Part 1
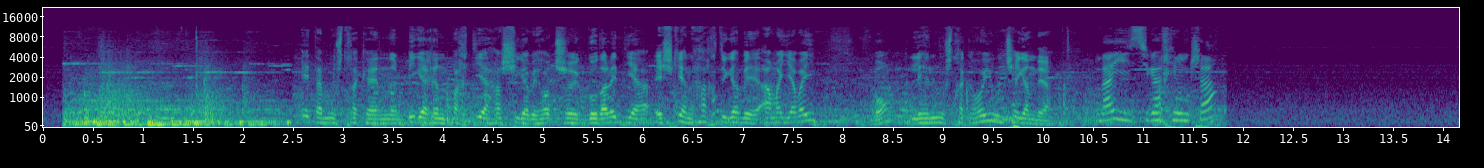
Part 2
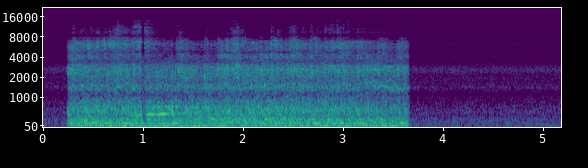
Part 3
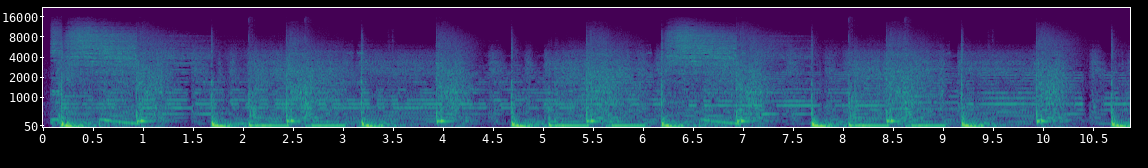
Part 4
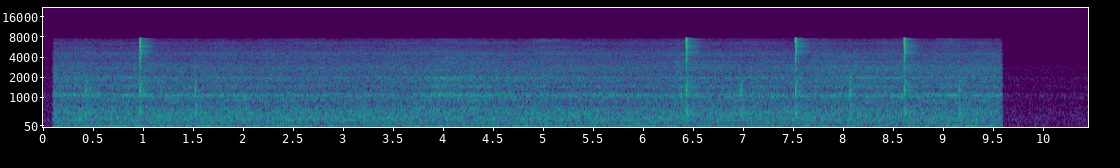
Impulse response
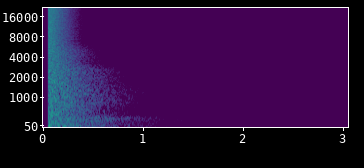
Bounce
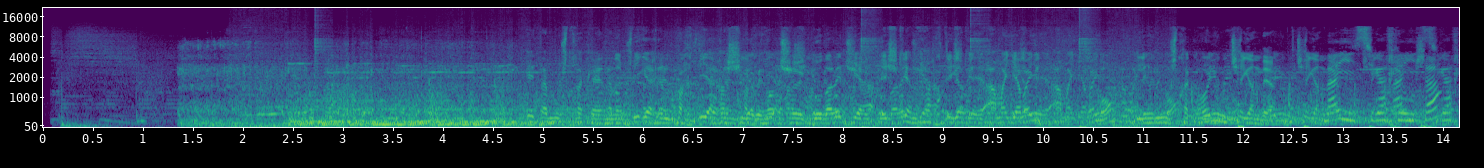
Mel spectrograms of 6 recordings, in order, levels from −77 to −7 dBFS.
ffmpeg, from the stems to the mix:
-filter_complex "[0:a]adelay=2250,volume=1.5dB,asplit=2[a][b];[b]volume=-6dB[c];[1:a]highshelf=f=6.3k:g=-7.5,adelay=1100,volume=-3dB[d];[2:a]volume=-12dB,asplit=2[e][f];[f]volume=-19.5dB[g];[3:a]acrusher=bits=3:dc=4:mix=0:aa=0.000001,adelay=1750,volume=-8dB,asplit=2[h][i];[i]volume=-8.5dB[j];[4:a]atrim=start_sample=2205[k];[g][j]amix=inputs=2:normalize=0[l];[l][k]afir=irnorm=-1:irlink=0[m];[c]aecho=0:1:654|1308|1962|2616|3270|3924|4578:1|0.48|0.23|0.111|0.0531|0.0255|0.0122[n];[a][d][e][h][m][n]amix=inputs=6:normalize=0,alimiter=limit=-17dB:level=0:latency=1:release=63"

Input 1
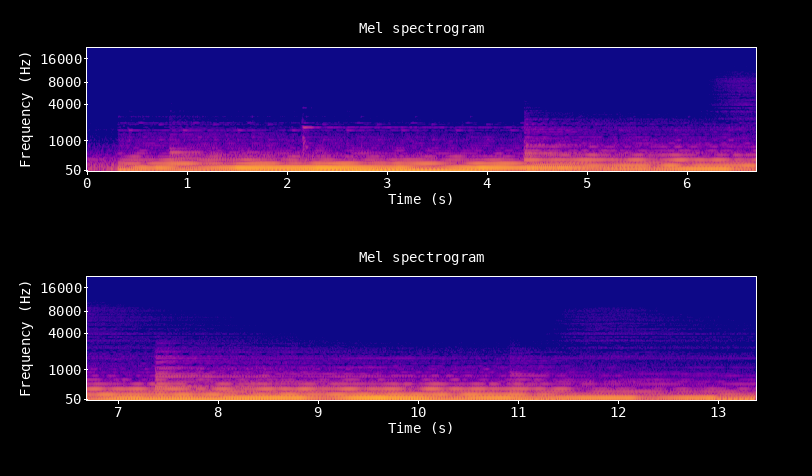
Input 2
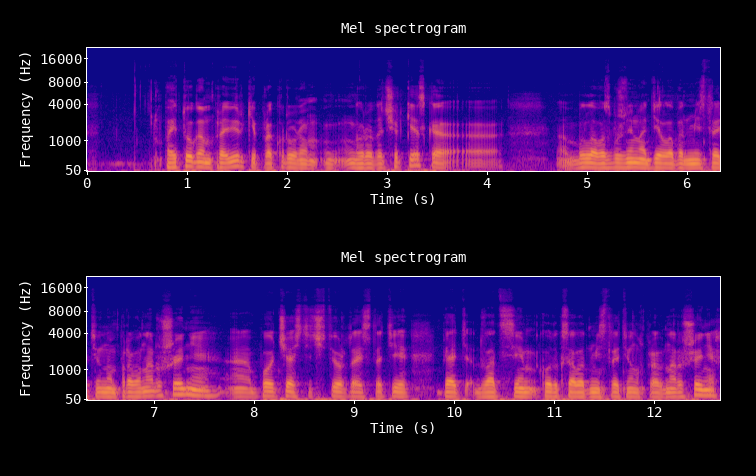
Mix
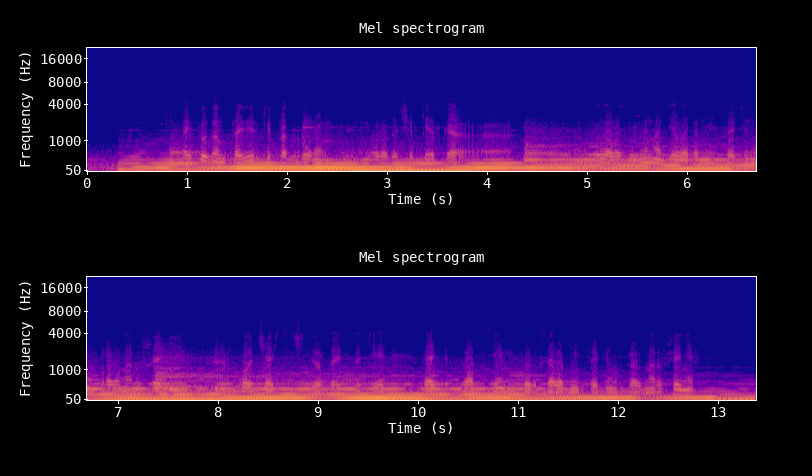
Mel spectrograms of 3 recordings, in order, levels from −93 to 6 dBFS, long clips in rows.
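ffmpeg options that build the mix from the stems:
-filter_complex "[0:a]lowshelf=f=350:g=-7.5,volume=0dB[a];[1:a]adelay=150,volume=-14.5dB[b];[a][b]amix=inputs=2:normalize=0,adynamicsmooth=sensitivity=2.5:basefreq=650"

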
